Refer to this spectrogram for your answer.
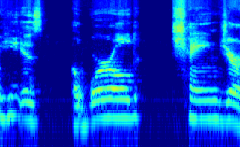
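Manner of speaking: slow, measured, deliberate, word-by-word emphasis. Urging people to reach out to this man, saying it really slow. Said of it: "I'm saying that really slow".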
